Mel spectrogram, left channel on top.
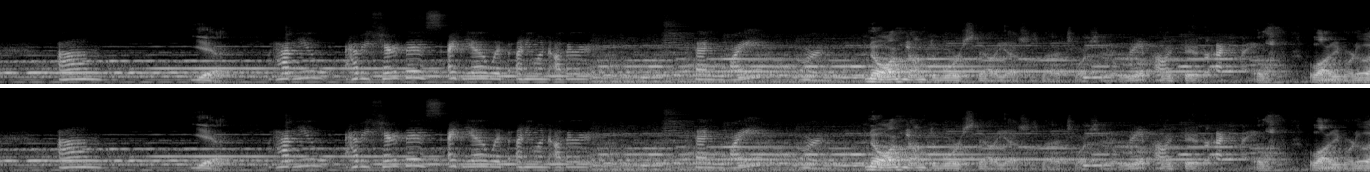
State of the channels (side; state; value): right; noise; rumble, 27 dB below the sound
